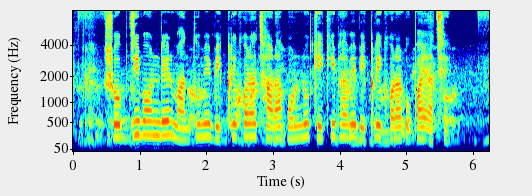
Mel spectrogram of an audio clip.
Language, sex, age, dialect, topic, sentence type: Bengali, female, 18-24, Standard Colloquial, agriculture, question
